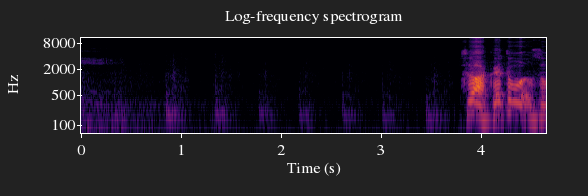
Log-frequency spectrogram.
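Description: Footsteps fall at an even walking pace on a floor.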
